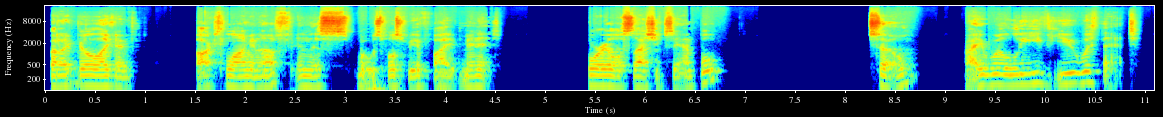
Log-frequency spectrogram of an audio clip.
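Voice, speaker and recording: A man talks through a game tutorial in a relaxed, conversational voice-over. His mid-pitched voice has a gravelly, creaky edge. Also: measured pace, long pauses.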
